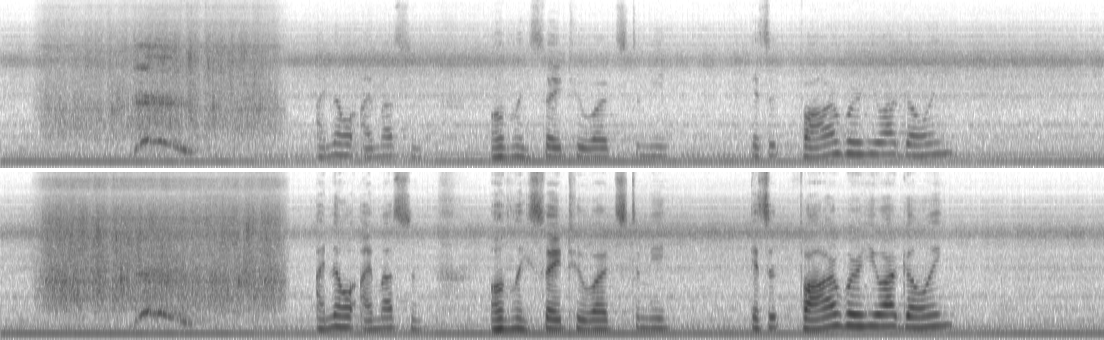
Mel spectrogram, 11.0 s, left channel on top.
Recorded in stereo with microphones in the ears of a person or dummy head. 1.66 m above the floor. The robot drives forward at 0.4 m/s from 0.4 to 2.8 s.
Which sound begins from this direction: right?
A man speaking, at 3.2 s.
